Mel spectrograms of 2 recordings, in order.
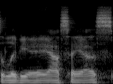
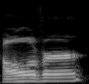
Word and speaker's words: Olivier Assayas: I'm terrible with French, and I know it's Olivier Assayas, but my brain's like Oliver.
